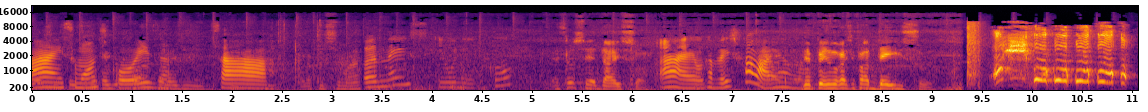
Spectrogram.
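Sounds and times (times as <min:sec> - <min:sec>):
baby laughing: 0:09.6 - 0:11.0.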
